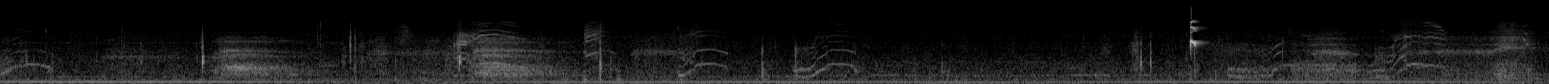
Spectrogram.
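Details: Young Bombay-type rescue cat, a seven-month-old female, mothering her squeaky toys indoors; gives a series of short arched meows and chirping mews scattered across the recording, some rising then falling, over a steady low hum with an occasional sharp click.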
